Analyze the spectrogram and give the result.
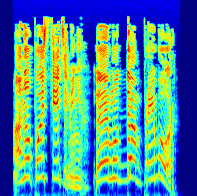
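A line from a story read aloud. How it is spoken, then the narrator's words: Shouting while struggling. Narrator (Russian): Незнайка тоже вырывался из рук и кричал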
